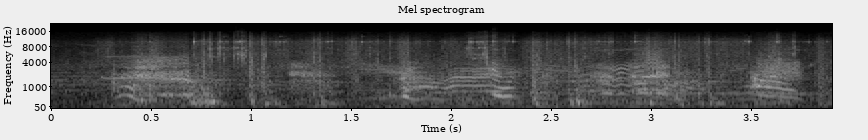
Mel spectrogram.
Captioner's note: raiders shouting; Hundra gasps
